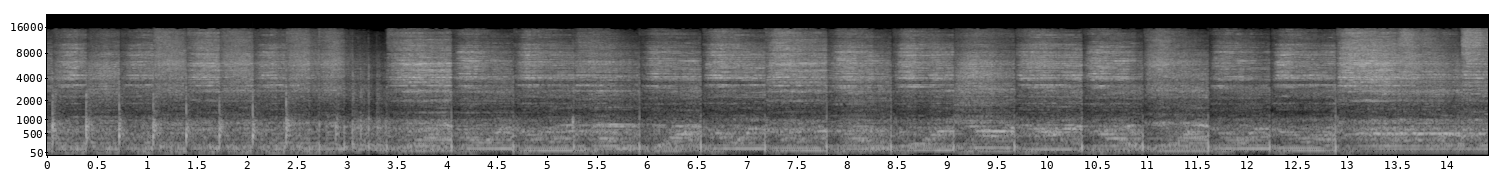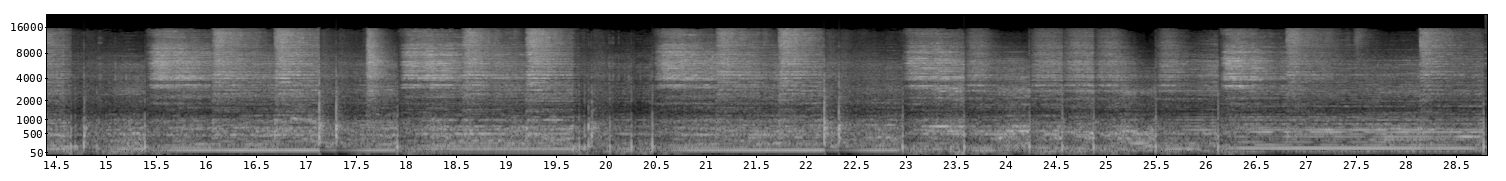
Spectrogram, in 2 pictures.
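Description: Drum kit played live and close-miked within a full symphonic metal band: a dense run of kick drum, snare and cymbal hits over sustained bass notes.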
